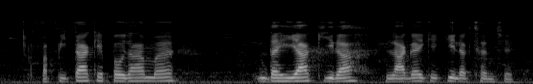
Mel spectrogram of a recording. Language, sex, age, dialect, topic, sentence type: Maithili, male, 18-24, Angika, agriculture, question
